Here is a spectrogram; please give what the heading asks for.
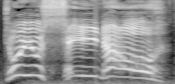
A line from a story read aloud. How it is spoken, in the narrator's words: Marley howled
